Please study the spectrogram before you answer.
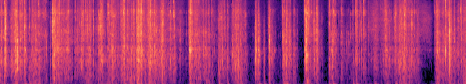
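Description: Fingertips and short nails tap and scratch on a large, closed, hollow cardboard matchbox. Quick, dry taps blend into a papery scratching rustle that is mostly bright with little low end. The sound comes in dense bursts separated by brief silent gaps.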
